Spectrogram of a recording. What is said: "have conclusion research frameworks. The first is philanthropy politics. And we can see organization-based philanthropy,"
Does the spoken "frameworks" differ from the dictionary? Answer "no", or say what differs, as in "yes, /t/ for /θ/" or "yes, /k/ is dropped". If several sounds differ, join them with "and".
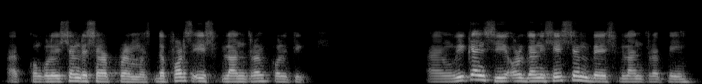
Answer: yes, /k/ is dropped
